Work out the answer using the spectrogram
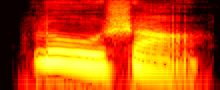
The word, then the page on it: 路上: lù shang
